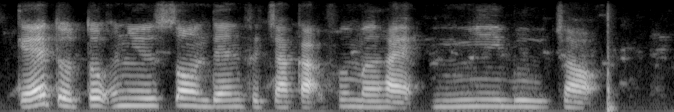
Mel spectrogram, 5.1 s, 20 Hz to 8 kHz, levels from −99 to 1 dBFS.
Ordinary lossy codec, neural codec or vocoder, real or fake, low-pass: Opus, 16 kbps; none; real; 7.2 kHz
